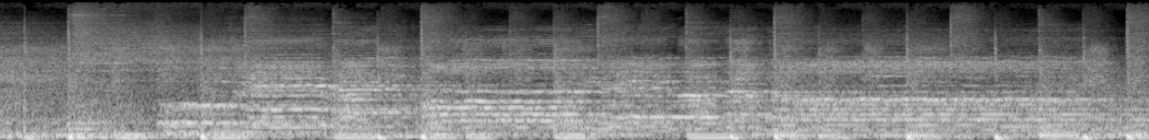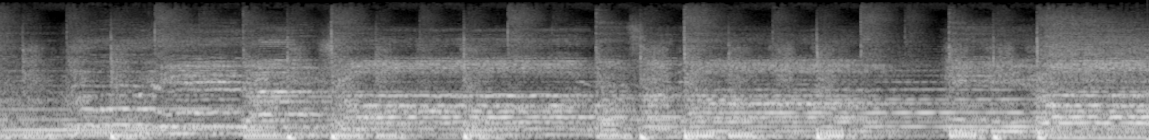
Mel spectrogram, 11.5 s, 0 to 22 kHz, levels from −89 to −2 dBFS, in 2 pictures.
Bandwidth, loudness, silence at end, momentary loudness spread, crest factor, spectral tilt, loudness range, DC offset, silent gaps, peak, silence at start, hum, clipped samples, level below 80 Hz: 19.5 kHz; -16 LUFS; 0 s; 3 LU; 16 dB; -6 dB/octave; 1 LU; under 0.1%; none; 0 dBFS; 0 s; none; under 0.1%; -26 dBFS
